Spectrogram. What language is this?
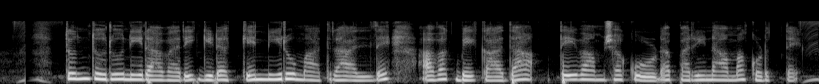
Kannada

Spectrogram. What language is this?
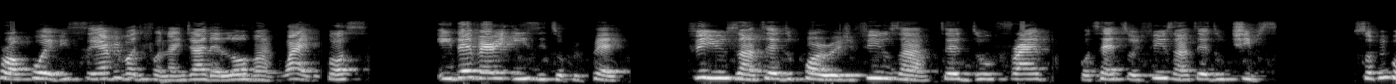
Nigerian Pidgin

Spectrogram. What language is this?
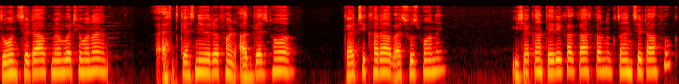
Kashmiri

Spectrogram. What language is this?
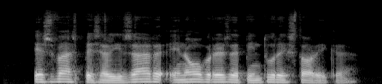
Catalan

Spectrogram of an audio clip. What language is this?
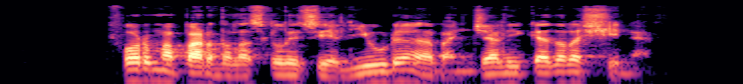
Catalan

